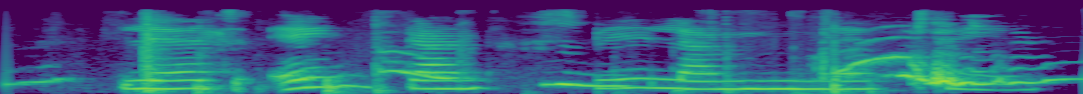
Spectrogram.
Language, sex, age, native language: Icelandic, female, 9, Icelandic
